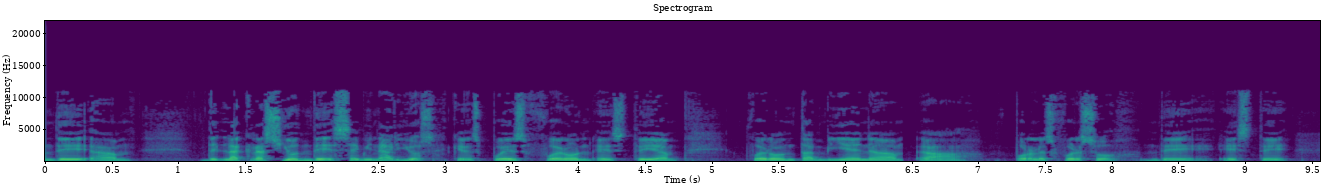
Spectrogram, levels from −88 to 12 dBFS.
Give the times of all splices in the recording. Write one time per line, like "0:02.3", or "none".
0:06.4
